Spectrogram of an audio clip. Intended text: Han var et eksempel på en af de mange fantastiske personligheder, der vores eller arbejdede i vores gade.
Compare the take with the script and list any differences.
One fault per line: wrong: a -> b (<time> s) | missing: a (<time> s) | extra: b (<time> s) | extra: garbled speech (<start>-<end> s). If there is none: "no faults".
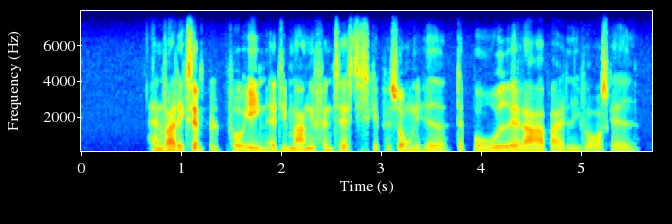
wrong: vores -> boede (3.9 s)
